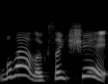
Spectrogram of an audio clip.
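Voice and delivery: really high, funny voice. Retelling a comment on an awful cake: Nicole Byer's really high funny voice. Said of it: "in her, like, really high, funny voice".

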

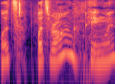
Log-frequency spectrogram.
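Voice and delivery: high voice, heavy with mock concern.

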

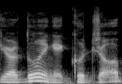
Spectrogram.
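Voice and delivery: put-on Russian-accented delivery. Imagining Vladimir Putin's reply over a shot of whiskey, Vladimir Putin Russian accent. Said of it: "Why did you give him a West African accent?".

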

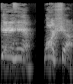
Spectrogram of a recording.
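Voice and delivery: put-on shrill, very loud, high holler in New Jersey accent. Recalling Johnny's catchphrase from the magazine, imitating Johnny's New Jersey accent. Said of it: "he had that sort of very Sopranos-type voice".

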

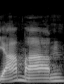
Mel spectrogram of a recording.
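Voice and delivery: yelled, high, overdone, put-on Jamaican accent. Retelling a cast trip to Jamaica: imitating Shannon yelling in accent. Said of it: "Shannon's yelling".

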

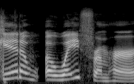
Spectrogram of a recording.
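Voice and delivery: ordinary delivery

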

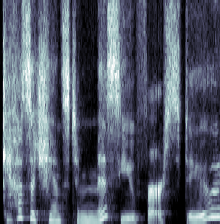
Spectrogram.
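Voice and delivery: aside to one listener in normal voice. Retelling what the speaker said to Katie, retelling a quiet remark. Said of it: "I said very quietly to Katie".

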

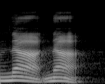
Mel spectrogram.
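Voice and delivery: mock yelled at full voice, loud. First-person narrator answering a son at the door, screamed. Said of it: "این بار دیگه فریاد زدم".

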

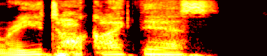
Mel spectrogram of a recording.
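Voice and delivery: calm, soothing public broadcaster voice. Speaker describes the voice used on a man's show, then demonstrates: soothing public broadcaster voice. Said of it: "So soothing".

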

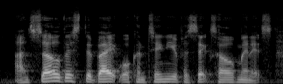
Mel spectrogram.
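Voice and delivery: ordinary delivery

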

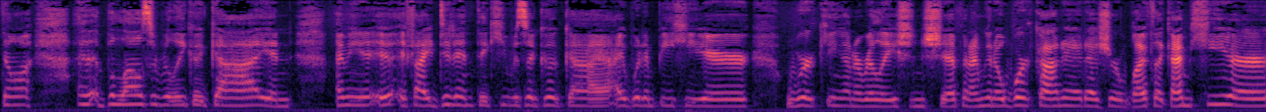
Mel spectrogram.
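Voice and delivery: put-on weepy, tearful, crying pleading. Recapping a wife pleading with her husband bilal, imitating a wife crying. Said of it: "And she's crying".

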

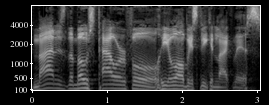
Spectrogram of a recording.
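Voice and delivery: put-on Scottish brogue. Playing a dwarf at the table, claiming the others will talk like this: put-on Scottish accent. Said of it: "we're Scottish".

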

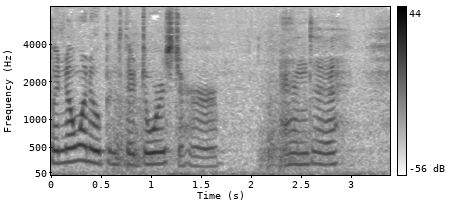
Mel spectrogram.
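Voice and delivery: ordinary delivery

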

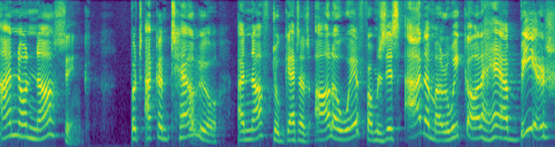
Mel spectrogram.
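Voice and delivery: put-on high-pitched voice with a German accent. A player voices a character in a group story: Slints voice, German accent. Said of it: "that's what they sound like in Hanover".

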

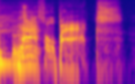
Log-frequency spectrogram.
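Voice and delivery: put-on American accent. Showing how a word would have sounded in a put-on american accent. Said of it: "more fun to say Hasselbacks in that voice".

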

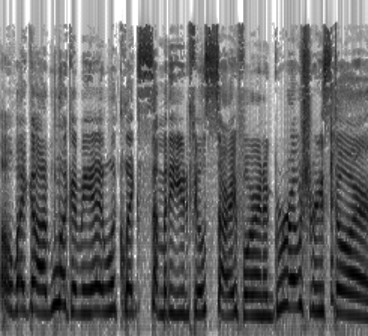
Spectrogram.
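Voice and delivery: high, half-laughed, put-on delivery. Retelling what the speaker said looking in the mirror, retelling a laughing remark. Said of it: "i was like kind of laughing".

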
